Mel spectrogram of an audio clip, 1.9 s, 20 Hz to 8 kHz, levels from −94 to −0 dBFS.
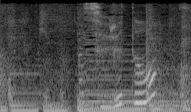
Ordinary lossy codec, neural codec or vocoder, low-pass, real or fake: none; none; 7.2 kHz; real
